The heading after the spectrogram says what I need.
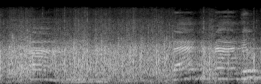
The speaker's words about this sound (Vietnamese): hãy dành một tràng pháo tay cho em quay ngày hôm nay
